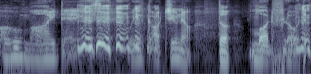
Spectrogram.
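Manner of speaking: put-on very slow, very drawn-out British accent. Imitating a British creator on TikTok talking about the mud flood. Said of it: "this British dude, and he's just like".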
